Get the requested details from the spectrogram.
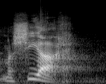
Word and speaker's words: Mashiach: They knew that God was going to send them a king from David's line, an anointed one, which in Hebrew is pronounced Mashiach and is translated in Greek as Christos, which is where we get our English word Christ from.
